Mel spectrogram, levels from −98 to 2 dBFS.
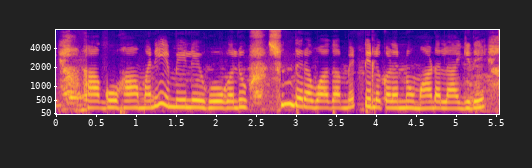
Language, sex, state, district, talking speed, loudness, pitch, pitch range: Kannada, female, Karnataka, Koppal, 85 wpm, -11 LUFS, 240 Hz, 235-260 Hz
